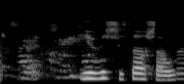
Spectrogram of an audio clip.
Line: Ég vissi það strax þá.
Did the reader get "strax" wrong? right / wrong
wrong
